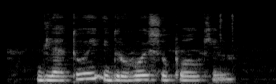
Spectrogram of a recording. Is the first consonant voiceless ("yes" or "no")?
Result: no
